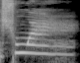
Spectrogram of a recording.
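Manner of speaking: high, soft, long "shwa" glide; smooth scooping sound. Shown as a demonstration. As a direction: imitate the scoop gliding through, softly fading. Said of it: "it goes like".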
